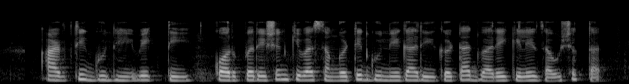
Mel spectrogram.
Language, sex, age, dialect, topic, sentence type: Marathi, female, 46-50, Varhadi, banking, statement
